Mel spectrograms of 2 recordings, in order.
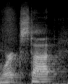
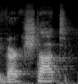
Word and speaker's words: Werkstatt: recently got the moogworks.o1 i wasn't sure how to pronounce it a lot of youtubers were saying workstat it looked german to me so i thought maybe verstat but i'm gonna say workstop and um if i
